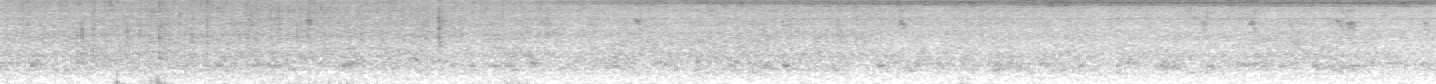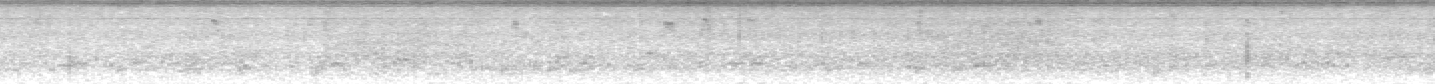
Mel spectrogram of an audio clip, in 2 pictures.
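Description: Steady, high-pitched drone of insects, growing stronger after the first few seconds. Two brief low thumps come about half a second in.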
